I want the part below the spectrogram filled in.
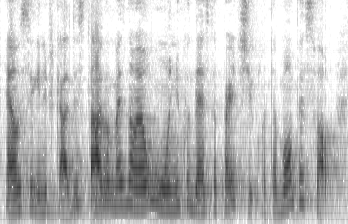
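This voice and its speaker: A woman's voice: high-pitched, rapid-fire, vocal fry. A woman teaching a grammar lesson, explaining step by step with rhetorical questions and acting out her students' questions.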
